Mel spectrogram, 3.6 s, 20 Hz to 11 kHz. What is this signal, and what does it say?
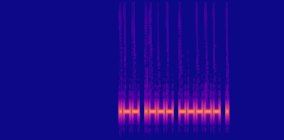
Morse code, heard as a keyed tone, about 45 wpm, 700 Hz. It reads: WJ0E
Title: USA Call Signs - 4 Characters - 45wpm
